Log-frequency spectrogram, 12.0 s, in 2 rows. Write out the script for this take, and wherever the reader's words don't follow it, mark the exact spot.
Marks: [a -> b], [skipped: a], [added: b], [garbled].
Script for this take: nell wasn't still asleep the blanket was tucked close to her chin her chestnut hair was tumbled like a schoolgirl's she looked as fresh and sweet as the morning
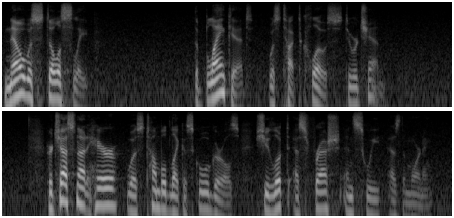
nell [wasn't -> was] still asleep the blanket was tucked close to her chin her chestnut hair was tumbled like a schoolgirl's she looked as fresh and sweet as the morning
